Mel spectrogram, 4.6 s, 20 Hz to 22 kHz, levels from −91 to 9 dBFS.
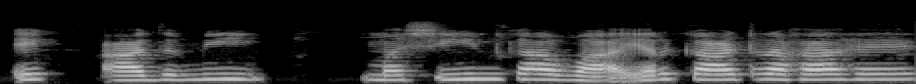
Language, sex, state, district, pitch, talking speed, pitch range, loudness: Hindi, female, Maharashtra, Aurangabad, 245 Hz, 105 wpm, 230-255 Hz, -18 LUFS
